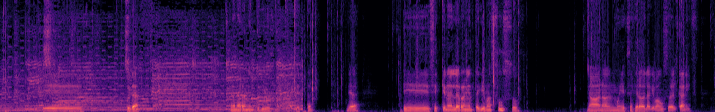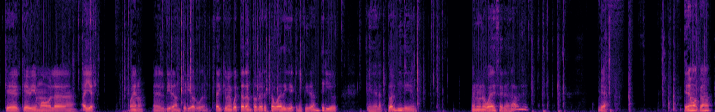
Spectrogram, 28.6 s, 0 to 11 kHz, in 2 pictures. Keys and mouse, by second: 0.9 a, 1.1 a, 1.3 a, 1.4 b, 2.4 g, 5.4-6.5 typing, 9.0-10.2 typing, 10.0-11.3 drag, 11.7 b, 12.3-13.0 drag, 12.6 g, 13.6 b, 14.3 g, 15.4-20.0 typing, 17.5-19.1 drag, 21.3-22.9 typing, 22.2-24.6 drag, 24.8 a, 25.0 a, 25.3 a.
